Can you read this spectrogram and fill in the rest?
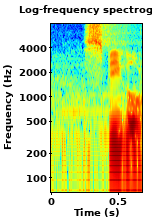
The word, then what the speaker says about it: Spiegel: Spiegel rhymes with Smeagol.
